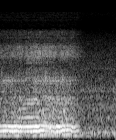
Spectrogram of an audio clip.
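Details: A woman snoring: one loud, droning snore with a buzzing, vibrating tone, fading toward the end.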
